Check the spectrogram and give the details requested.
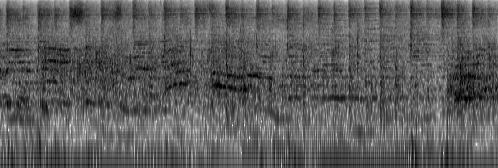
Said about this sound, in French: Tout le monde applaudit.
